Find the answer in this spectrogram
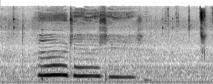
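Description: A woman's voice wordlessly humming or vocalizing a short three-note phrase, each held note a little lower than the one before.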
